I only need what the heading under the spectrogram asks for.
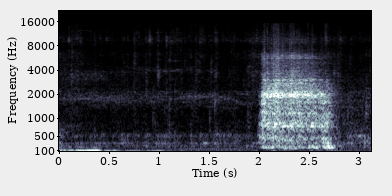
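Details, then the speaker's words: Electrolux washing machine starting a cycle: a low motor hum gives way to a loud harsh grinding burst as it agitates, also loud during spin the day before; owner suspects the mechanism; worn transmission bearing. "provavelmente deve ser ali no mecanismo dela deve ter zoado ali quando ela tava centrifugando ela tava fazendo barulhão também na hora da centrifugação ontem"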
